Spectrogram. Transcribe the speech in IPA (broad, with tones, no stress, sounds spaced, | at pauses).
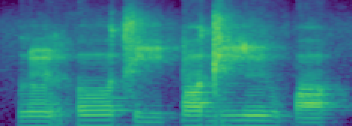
l ũ˨ r h oː˦ t͡s iː˨ k͡p ɔ˦ d iː˦ ɲ u˦˨ p ɔ˦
